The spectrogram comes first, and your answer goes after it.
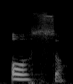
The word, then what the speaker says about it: oso: Gama espec insecto insecto oso and pay particular attention to this one because I hear some English speakers say it like this also and that's something we don't want to do okay so one short sound oso And then the U.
